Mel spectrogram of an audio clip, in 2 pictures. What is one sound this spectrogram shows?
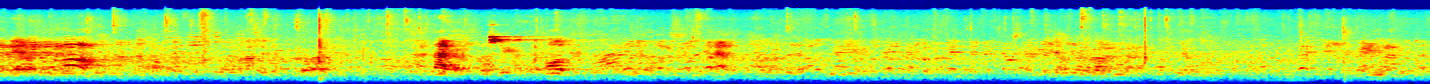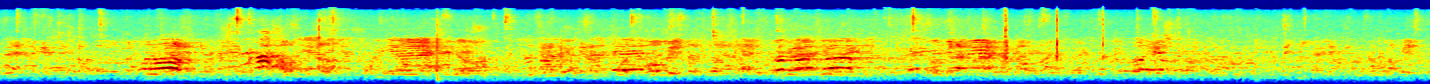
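Football players shout to each other across an open field.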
